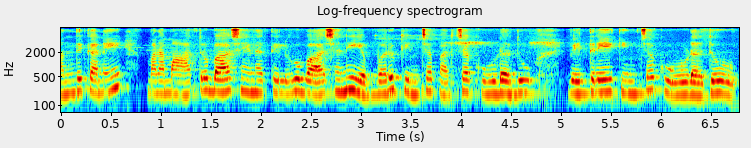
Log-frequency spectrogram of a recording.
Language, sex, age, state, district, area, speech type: Telugu, female, 45-60, Telangana, Nalgonda, urban, spontaneous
